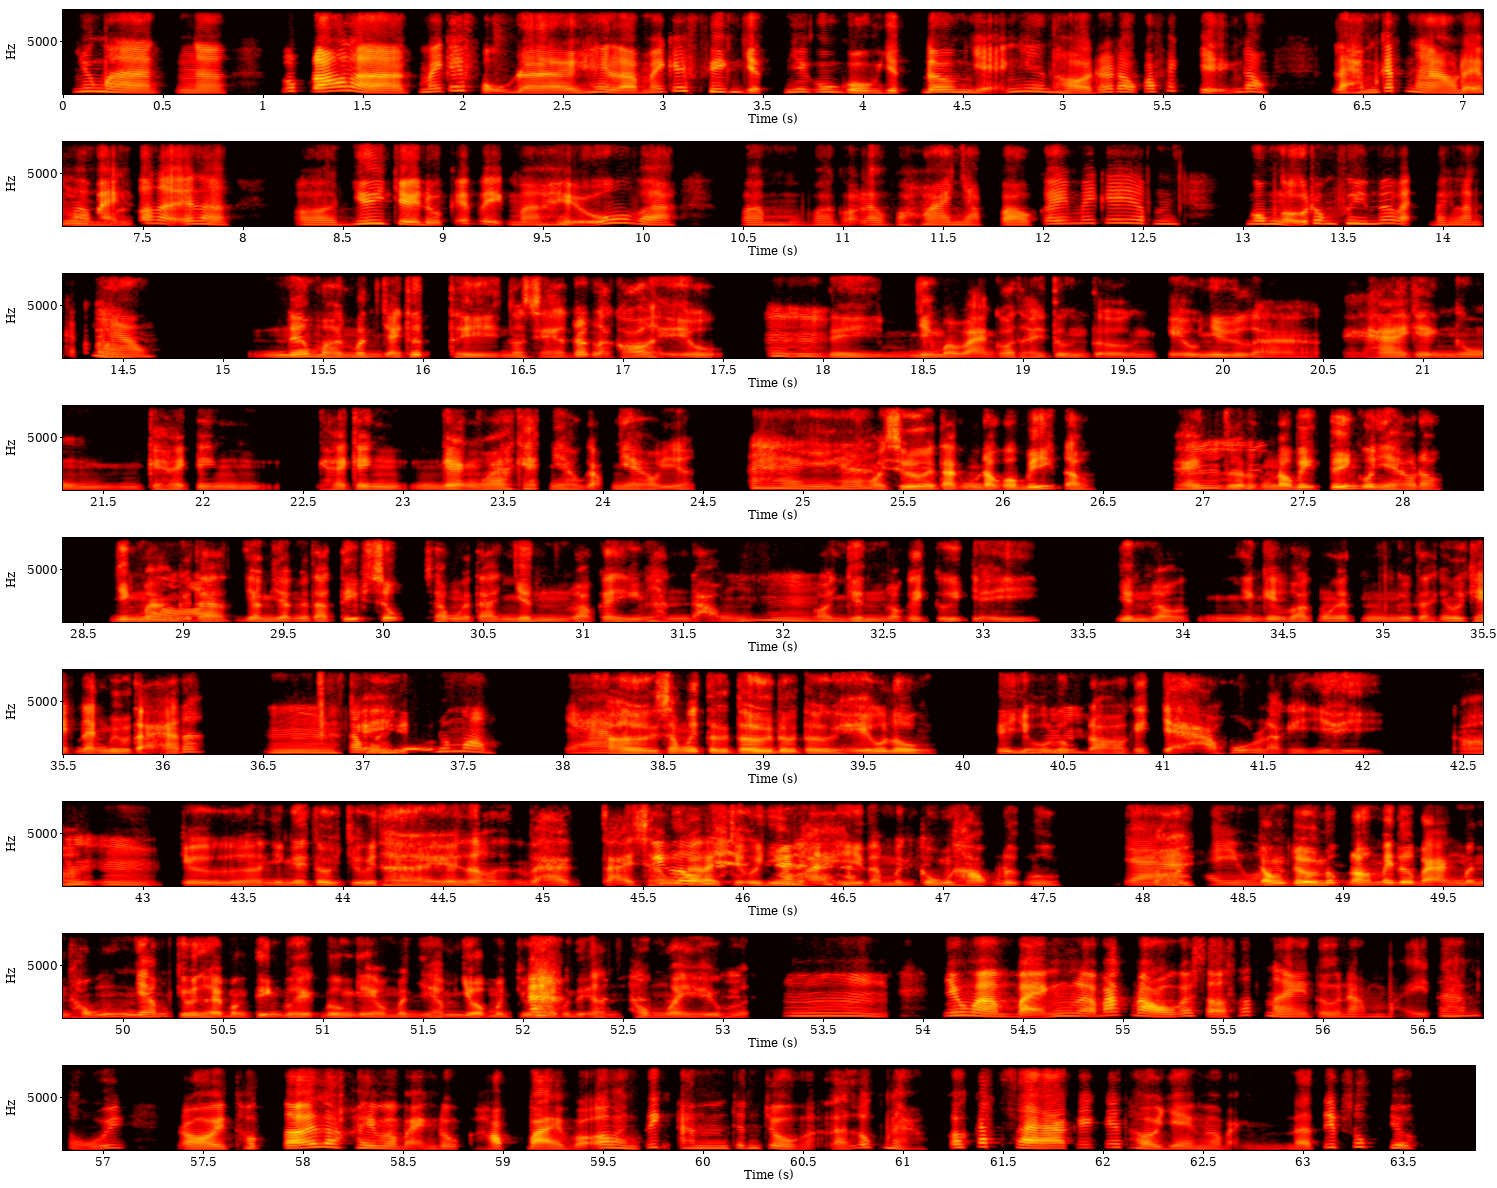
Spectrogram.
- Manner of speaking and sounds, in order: tapping; unintelligible speech; other background noise; chuckle; chuckle
- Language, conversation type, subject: Vietnamese, podcast, Bạn nghĩ những sở thích hồi nhỏ đã ảnh hưởng đến con người bạn bây giờ như thế nào?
